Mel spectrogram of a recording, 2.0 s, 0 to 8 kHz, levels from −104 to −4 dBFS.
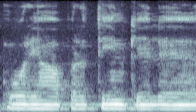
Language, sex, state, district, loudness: Hindi, male, Uttar Pradesh, Shamli, -13 LUFS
